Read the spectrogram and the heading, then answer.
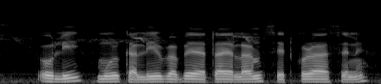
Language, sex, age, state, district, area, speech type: Assamese, male, 18-30, Assam, Lakhimpur, rural, read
